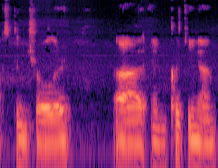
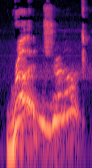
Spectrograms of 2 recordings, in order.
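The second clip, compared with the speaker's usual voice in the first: panicked shout; 3 dB louder than usual. Pretend. Mock adventure-movie panic call.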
